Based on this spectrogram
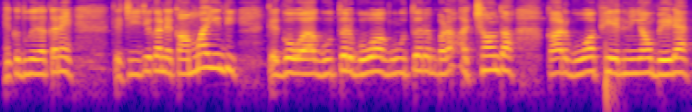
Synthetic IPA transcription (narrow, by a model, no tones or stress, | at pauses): ɪkd̪uẽːd̪aːkəɾẽːt̪eːt͡ʃiːd͡ʒẽːkənẽːkəmaːĩːnd̪iːt̪eːɡoːaɡuːt̪əɾɡoːaːɡuːt̪əɾbəɽaːʔətːʃʰaːɦʊ̃nd̪aːkəɾɡoːaːpʰeːɾnɪaːũːbeːɽɛː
